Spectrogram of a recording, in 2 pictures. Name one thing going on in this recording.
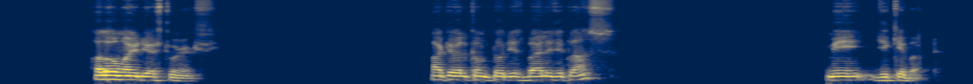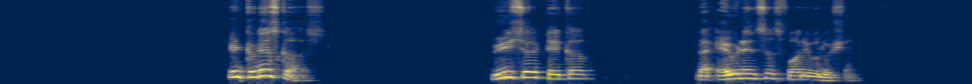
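A man speaks calmly in short phrases over an online call, with pauses between them.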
